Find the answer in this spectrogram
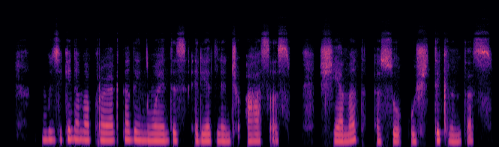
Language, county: Lithuanian, Klaipėda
